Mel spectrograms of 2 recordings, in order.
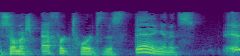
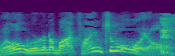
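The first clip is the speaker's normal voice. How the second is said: clumsy, bad put-on American accent, pitched up; 7 semitones higher than usual. Speaker imagines an actor talking to them in his film accent; bad Daniel Day-Lewis impression. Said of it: "that's the worst impersonation of a line".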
